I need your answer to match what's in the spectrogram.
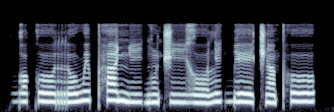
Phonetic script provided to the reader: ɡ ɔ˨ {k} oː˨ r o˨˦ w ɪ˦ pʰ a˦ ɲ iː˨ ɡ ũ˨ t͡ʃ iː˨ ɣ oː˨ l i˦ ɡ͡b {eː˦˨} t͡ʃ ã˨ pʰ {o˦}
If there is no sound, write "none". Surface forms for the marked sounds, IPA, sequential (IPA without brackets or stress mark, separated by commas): k, eː˦˨, o˦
